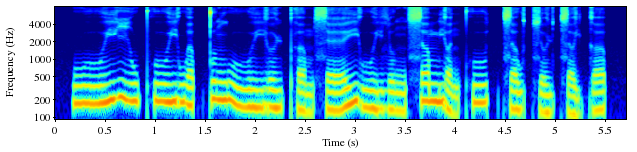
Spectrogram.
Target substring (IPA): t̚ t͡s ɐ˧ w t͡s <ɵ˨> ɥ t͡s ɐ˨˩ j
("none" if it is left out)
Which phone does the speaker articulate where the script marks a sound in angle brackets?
ɵ˨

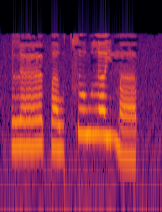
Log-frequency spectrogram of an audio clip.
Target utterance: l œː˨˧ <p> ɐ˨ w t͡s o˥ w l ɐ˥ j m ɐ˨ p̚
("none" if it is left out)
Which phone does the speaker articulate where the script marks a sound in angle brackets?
p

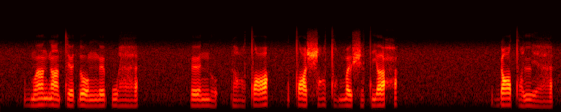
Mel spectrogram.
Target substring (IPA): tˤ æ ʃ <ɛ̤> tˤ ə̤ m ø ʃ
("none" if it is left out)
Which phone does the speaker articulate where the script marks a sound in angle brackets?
ə̤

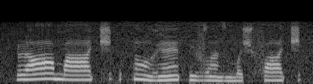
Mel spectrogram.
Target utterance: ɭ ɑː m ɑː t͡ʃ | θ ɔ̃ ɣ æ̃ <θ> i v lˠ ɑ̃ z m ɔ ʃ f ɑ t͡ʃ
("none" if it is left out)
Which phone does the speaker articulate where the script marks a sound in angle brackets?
θ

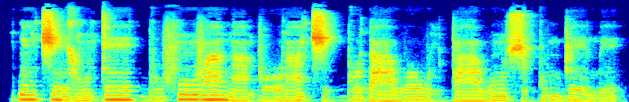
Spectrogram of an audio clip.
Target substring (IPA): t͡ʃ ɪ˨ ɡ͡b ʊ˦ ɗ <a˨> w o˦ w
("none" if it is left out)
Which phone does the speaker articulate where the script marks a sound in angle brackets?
aː˨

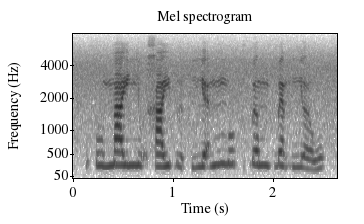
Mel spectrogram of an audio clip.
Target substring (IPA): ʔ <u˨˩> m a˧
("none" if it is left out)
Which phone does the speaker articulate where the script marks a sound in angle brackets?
u˨˩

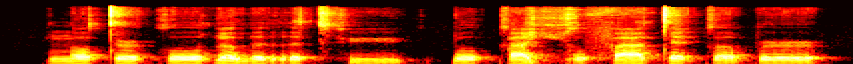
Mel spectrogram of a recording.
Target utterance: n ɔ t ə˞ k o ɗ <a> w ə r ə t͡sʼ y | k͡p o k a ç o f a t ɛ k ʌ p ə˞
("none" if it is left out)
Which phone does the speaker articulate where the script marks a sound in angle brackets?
ʌ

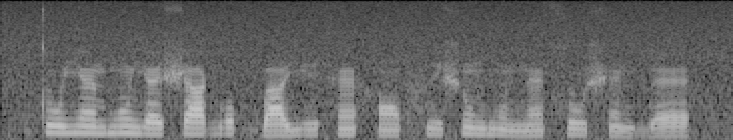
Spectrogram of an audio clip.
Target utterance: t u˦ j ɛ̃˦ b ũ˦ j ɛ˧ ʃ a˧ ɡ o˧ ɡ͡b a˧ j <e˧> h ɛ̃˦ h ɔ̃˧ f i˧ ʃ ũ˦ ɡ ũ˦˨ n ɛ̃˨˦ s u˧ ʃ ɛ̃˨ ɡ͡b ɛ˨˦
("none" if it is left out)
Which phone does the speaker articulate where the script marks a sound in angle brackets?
i˧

